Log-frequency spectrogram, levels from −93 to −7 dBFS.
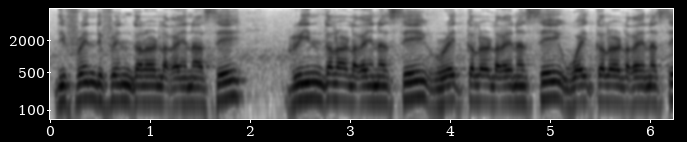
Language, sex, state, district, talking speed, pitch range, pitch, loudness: Nagamese, male, Nagaland, Dimapur, 200 wpm, 140-155 Hz, 145 Hz, -13 LUFS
